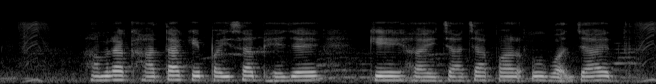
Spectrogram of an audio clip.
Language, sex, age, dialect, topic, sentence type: Magahi, female, 36-40, Western, banking, question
